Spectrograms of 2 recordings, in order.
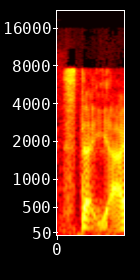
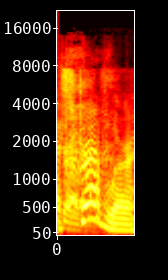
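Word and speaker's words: Streveler: I'm seeing Strevler. Chris. – Yeah, Strevler. Who wouldn't know that? Not Stevler. – The R is silent. – It's not Stevler.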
